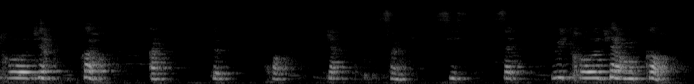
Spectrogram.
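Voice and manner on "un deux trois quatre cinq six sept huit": compte les répétitions à voix basse, régulier; égrène les temps doucement, en coach; comptage des répétitions. Acted. Coach counts the exercise reps. (compter les répétitions doucement)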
